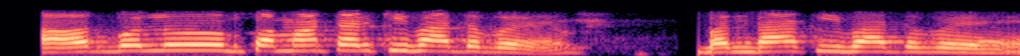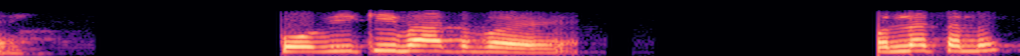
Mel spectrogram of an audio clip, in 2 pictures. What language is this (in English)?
Maithili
